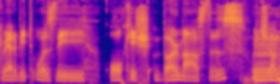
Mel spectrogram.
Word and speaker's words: Orcish Bowmasters: Andrea Mengucci's podcast, he has no idea how to say Orcish Bowmasters and continues to pronounce it Orcish Bowmasters, okay. Like Corey Baumeister, Orcish Bowmeisters.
